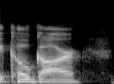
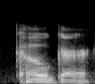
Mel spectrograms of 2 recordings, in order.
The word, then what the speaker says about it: Koger: And like, I remember at Otis Koger gave me a very long speech about how his name is pronounced to the don't say Kogar, don't say Cougar. I'll walk back through the curtain and make you do it again.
